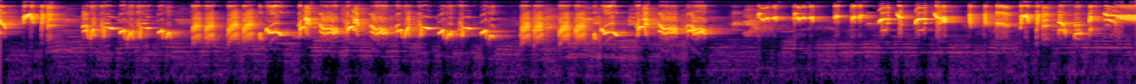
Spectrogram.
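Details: Orange-headed thrush, a caged songbird kept in Sidoarjo, East Java, sings a rich, varied stream of whistled and chattering phrases, fast and continuous, with sharp high notes and slurred warbles throughout.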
